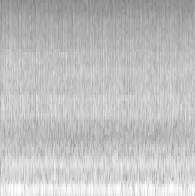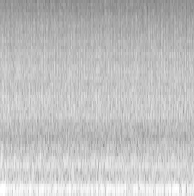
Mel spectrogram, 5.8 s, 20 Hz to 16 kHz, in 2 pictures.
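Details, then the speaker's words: 1915 Scripps-Booth Vitesse V8 race car, about 100 miles on the rebuilt engine, after tuning the Zenith updraft carb idle mixture: an even low thrum with soft external-pushrod ticking and no misses, brief throttle; smooth, well-tuned normal idle. "that that's a really nice idle for this old of a race car and if I give it a little gas sounds great it's just more refined now it is it's very smooth yeah those are the uh those are the push rods out external push rods moving"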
